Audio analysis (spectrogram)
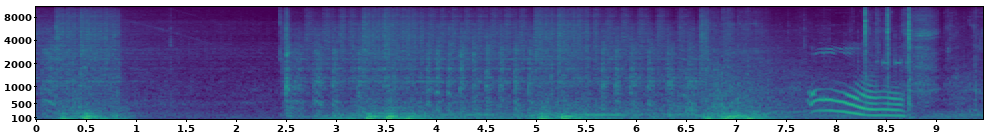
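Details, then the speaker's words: Long-dormant car being revived, fuel pump primed, cranking: starter churns in steady bursts and engine coughs as if about to catch but never runs; almost starts, battery to be recharged; no-start, cause unknown. "oh almost started right there almost almost almost started right there"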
